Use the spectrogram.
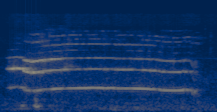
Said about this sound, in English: Excuse my cat. We'll wrap up here soon, kitty cat.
